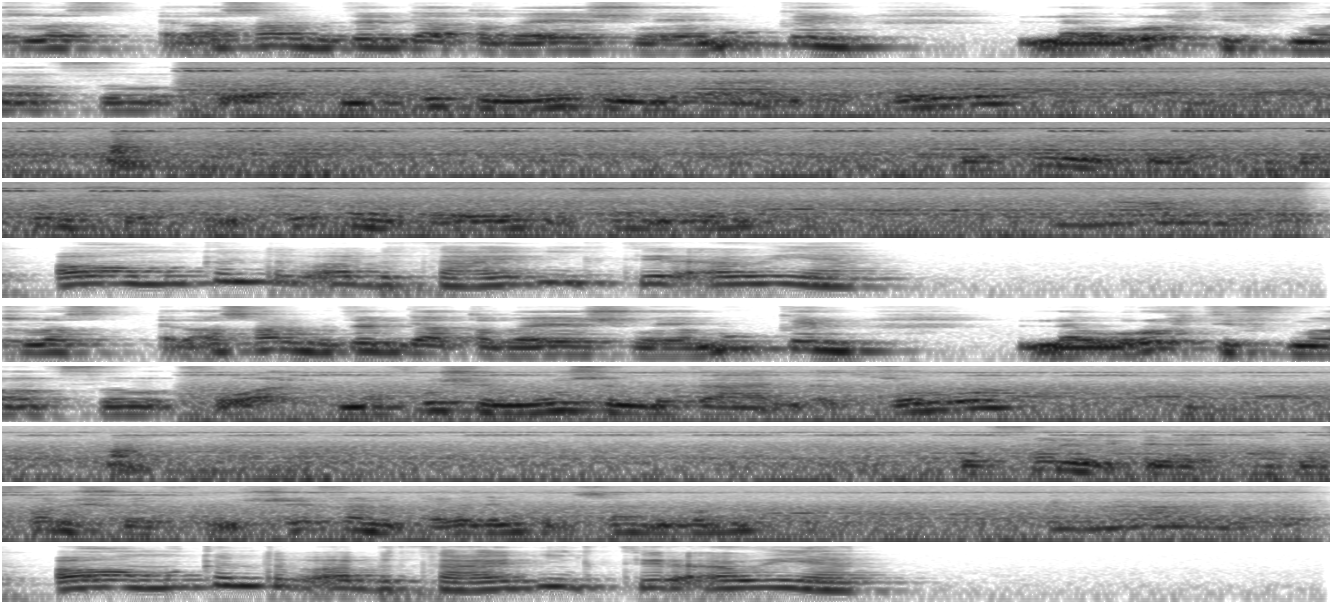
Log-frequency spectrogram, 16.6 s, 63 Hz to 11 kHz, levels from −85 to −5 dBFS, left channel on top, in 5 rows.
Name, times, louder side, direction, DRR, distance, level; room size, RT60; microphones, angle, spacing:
voice 1, 0.0-5.9 6.2-6.3 9.0-11.9, right 1 dB, 35° right, 0.7 m, -24 dB
sound 1, 3.8-13.2, left 5 dB, 90° left, 0.8 m, -28 dB
voice 2, 12.6-13.1 13.4-15.4, right 2 dB, 65° right, 1.2 m, -26 dB
7.0 x 6.1 x 2.2 m
head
